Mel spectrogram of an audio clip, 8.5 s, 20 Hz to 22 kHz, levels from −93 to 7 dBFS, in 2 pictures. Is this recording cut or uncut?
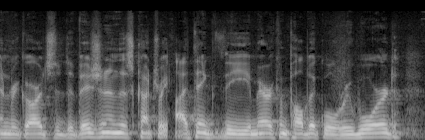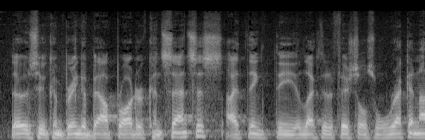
cut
